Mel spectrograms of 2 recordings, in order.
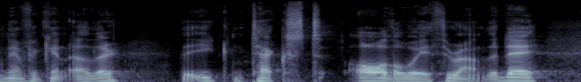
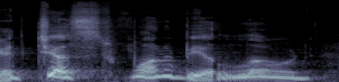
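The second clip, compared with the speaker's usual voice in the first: whiny high voice; 14 semitones higher than usual. Retold or imitated. Imagined wish for space.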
